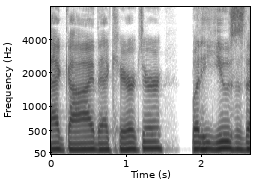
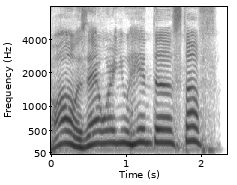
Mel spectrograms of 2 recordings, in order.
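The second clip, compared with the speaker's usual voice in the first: put-on high, bumbling, dim-sounding old man, Italian accent; 11 semitones higher, 4 dB quieter than usual. Describing a TV cop who plays dumb to outwit criminals, Peter Falk bumbling old Italian voice. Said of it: "he's like this old Italian man".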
